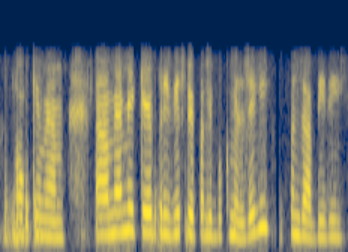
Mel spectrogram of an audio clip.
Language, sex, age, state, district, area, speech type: Punjabi, female, 18-30, Punjab, Bathinda, rural, conversation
